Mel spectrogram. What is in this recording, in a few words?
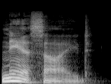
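"nearside", British English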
